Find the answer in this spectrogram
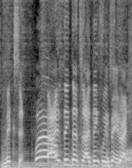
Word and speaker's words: Mixon: 13.4 points for Joe Mixon. We've been wondering that for ages, Matthew. The whole staff has. By the way, and I don't think that's really how you pronounce his name. It's Mixon.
